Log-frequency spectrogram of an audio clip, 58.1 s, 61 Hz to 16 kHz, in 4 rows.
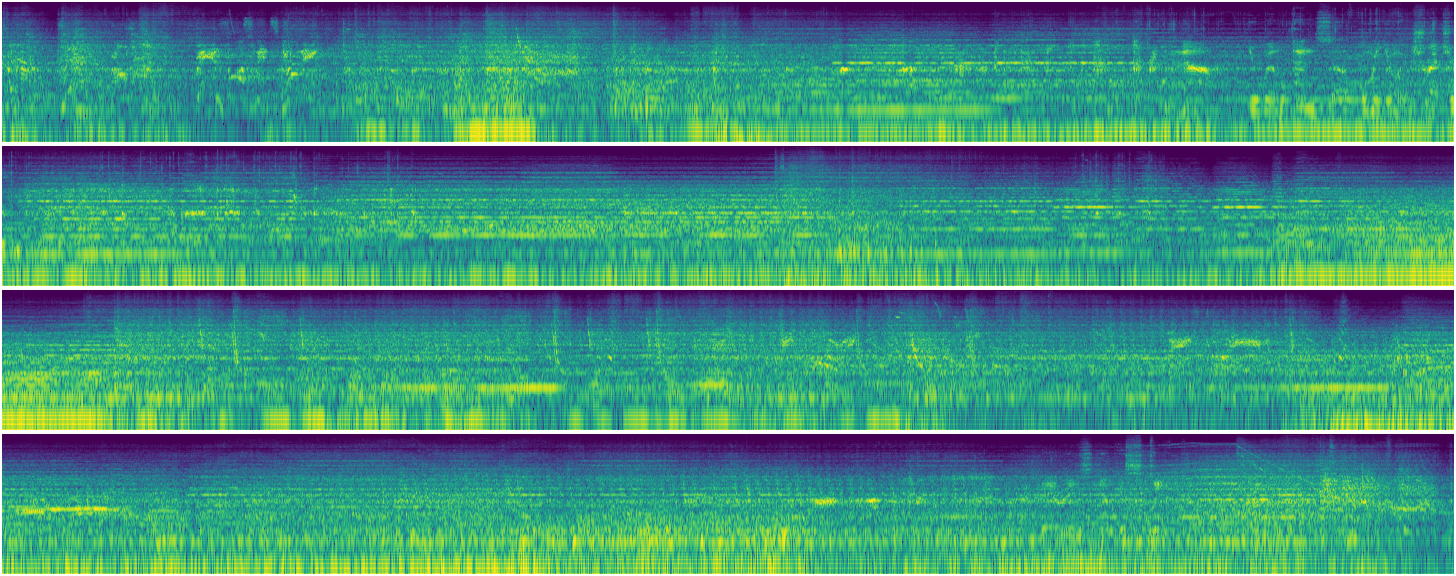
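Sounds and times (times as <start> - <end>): film soundtrack music with held tones: 0.0 - 58.0.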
